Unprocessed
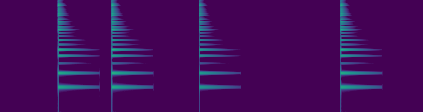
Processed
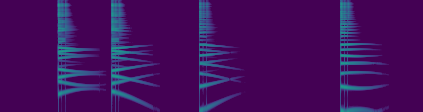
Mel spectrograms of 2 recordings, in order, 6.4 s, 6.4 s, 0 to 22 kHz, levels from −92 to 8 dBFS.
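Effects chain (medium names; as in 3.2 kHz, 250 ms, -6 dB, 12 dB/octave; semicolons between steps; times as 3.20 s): loudspeakers at several distances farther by 18 m -10 dB, 36 m -11 dB; ring modulator with a swept carrier 480 Hz, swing 85%, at 0.37 Hz; trim -2 dB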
